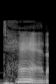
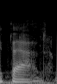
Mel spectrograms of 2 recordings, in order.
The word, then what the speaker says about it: Thad: But see, when you say Thad, I always assume that it's Tad. I always assume the T is silent. But then you mean the H? – The H is silent.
